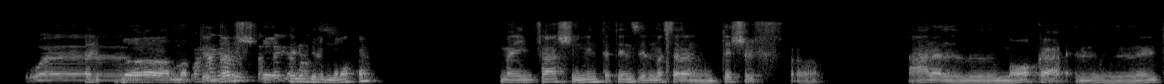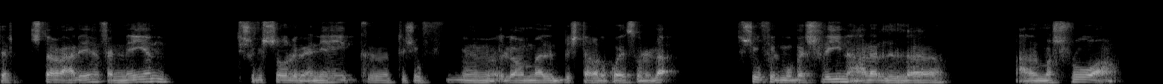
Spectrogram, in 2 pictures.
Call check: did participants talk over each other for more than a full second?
Yes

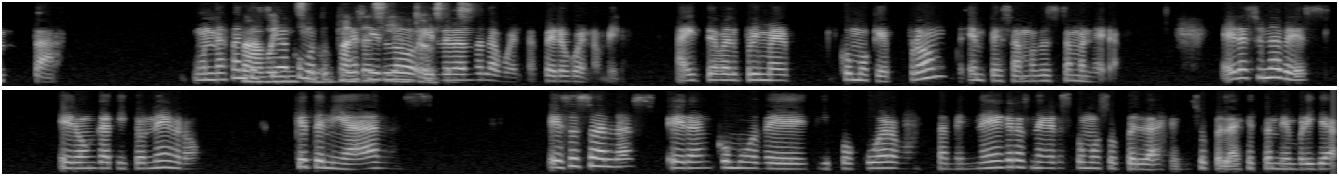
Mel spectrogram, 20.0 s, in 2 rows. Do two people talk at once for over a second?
Yes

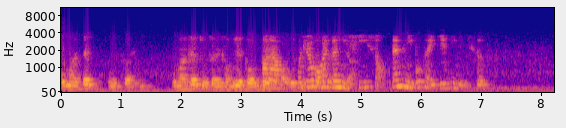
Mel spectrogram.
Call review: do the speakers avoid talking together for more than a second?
No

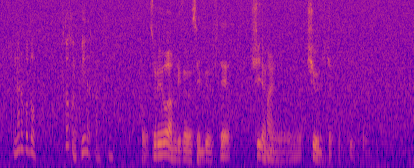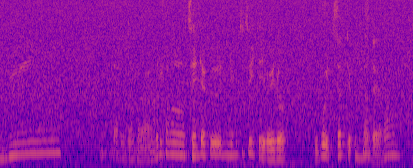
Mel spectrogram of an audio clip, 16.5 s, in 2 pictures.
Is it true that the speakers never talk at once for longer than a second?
No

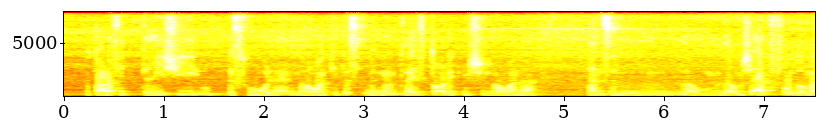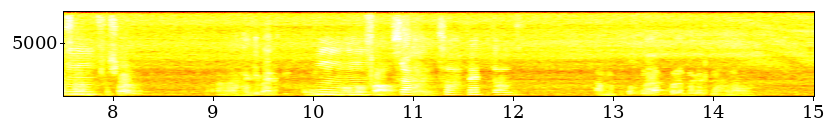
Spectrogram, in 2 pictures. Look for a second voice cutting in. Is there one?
Yes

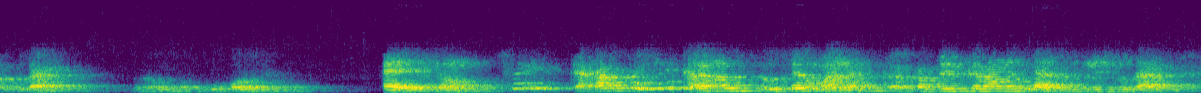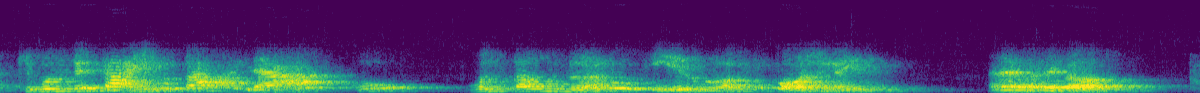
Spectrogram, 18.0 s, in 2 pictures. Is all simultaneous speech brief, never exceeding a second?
Yes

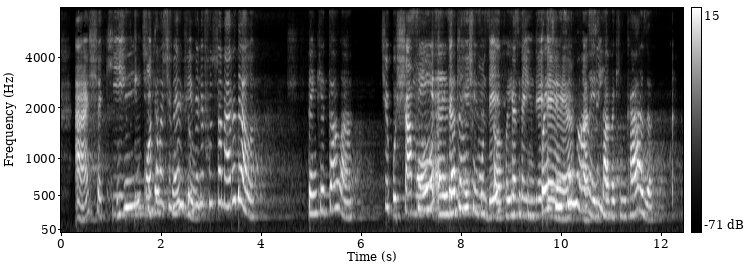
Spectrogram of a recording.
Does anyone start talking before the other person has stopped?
Yes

